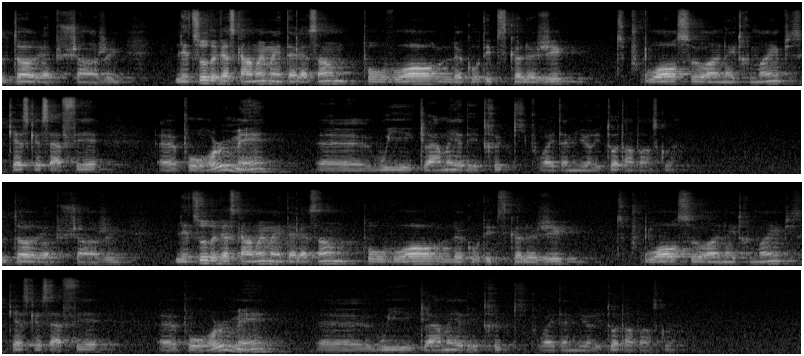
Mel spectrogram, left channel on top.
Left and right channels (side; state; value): both; normal; correlation -0.12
